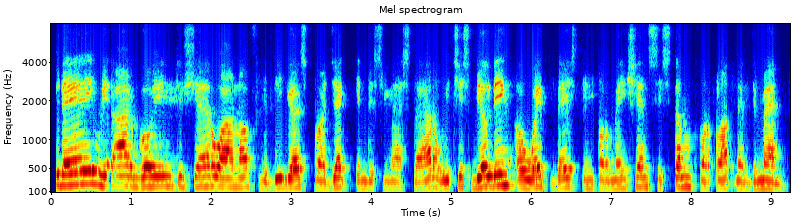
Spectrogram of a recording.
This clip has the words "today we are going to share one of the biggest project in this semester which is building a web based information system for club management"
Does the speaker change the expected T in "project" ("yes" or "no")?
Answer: no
